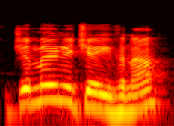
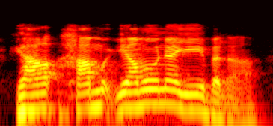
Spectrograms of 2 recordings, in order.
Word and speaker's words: Jamuna Jivana: The J is very much like Spain. Yeah, It's pronounced as a Y in India. So Yamuna Jivana is how they would say it in India, Jamuna right?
